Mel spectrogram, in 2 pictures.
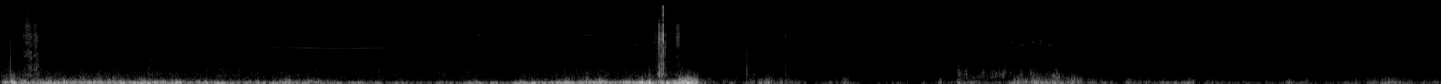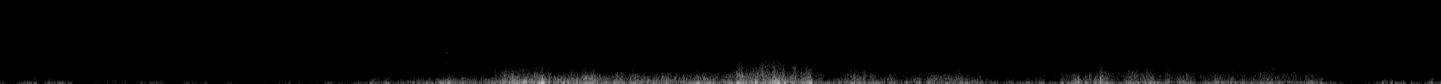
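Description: Wind buffeting the microphone in gusts, coming and going, with a sharp click about seven seconds in.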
